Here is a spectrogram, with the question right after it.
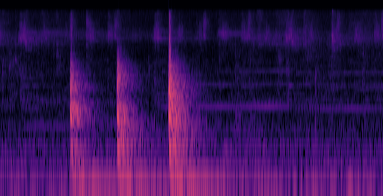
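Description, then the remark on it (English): Three firm knocks on Detective Vincent's wooden door at the Tiger's Eye in quick succession, each with a short resonant thud, followed by quiet room tone with no voices. “This time, the Vincent responds instantly, opening the door before your second rap.”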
